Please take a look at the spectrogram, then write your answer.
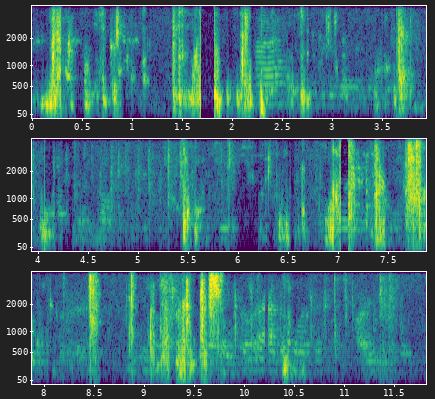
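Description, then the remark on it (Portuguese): Keyboard typing: a steady run of quick, uneven clicks and taps, sometimes in brief bursts and pauses, continuing throughout with a slightly muffled, phone-line quality, as a person types in a CNPJ company number during a phone call. “Consegui, estou digitando já.”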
